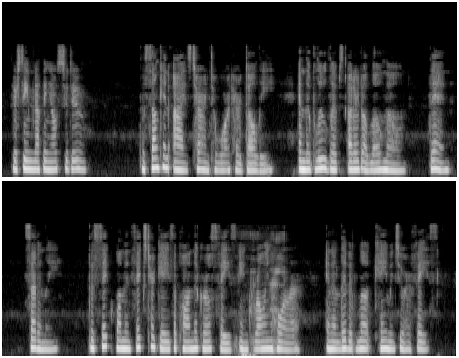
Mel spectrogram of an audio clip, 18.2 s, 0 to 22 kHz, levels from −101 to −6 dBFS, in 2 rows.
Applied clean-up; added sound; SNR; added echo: none; Burping, eructation; 15 dB; none.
